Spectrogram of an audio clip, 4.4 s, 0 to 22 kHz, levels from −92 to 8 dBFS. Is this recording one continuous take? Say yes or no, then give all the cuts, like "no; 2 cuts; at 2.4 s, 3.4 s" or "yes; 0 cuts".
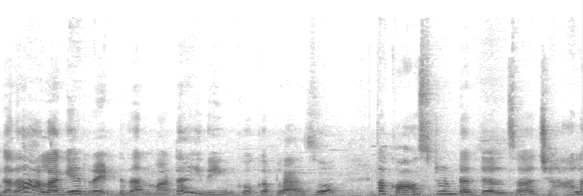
no; 1 cut; at 2.8 s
